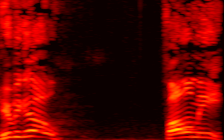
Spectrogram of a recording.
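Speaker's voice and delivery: high, loud, rousing rallying yell. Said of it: "I watched this father yell".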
